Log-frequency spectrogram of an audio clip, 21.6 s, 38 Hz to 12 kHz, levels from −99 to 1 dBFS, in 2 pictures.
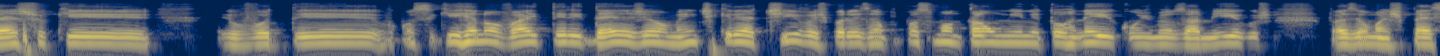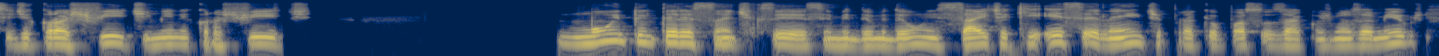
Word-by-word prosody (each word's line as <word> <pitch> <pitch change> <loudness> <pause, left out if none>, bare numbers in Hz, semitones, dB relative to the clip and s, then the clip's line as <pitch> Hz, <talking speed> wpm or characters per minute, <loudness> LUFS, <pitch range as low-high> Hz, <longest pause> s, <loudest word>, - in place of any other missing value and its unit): Acho 140 +3 +4
que 135 -4 0 0.5
eu 125 -1 -5
vou 135 +3 0
ter 140 +1 -1
vou 110 - -15
conseguir 165 +4 -4
renovar 160 -3 +4
e 165 - -2
ter 165 +1 -1
ideias 155 -1 +3
realmente 160 0 -1
criativas, 165 -2 +1
por 145 0 +2
exemplo, 145 +5 -3
posso 165 +1 -5
montar 160 -2 +3
um 160 0 +1
mini-torneio 150 -1 +1
com 135 - -9
os 135 -1 -4
meus 130 -1 -3
amigos, 130 +3 0 0.5
fazer 130 +1 +4
uma 130 -2 +2
espécie 125 +1 +1
de 125 +2 -4
crossfit, 130 +3 +1
mini-crossfit. 130 - -4 1.9
Muito 155 +7 0
interessante 145 - +1
o - - -22
que - - -15
você 120 -3 0
você 115 - -8
me 115 0 -2
deu, 115 +2 -3
me 115 - 0
deu 120 +4 0
um 135 0 -4
insight 125 +2 +2
aqui 140 +3 -5
excelente 145 -1 0
para 125 -6 -6
que - - -11
eu 110 - -3
possa 120 +1 -3
usar 115 -1 -3
com - - -18
os 110 - -8
meus 115 +1 -3
amigos 140 +6 -1
140 Hz, 145 wpm, -23 LUFS, 125-155 Hz, 1.9 s, Acho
